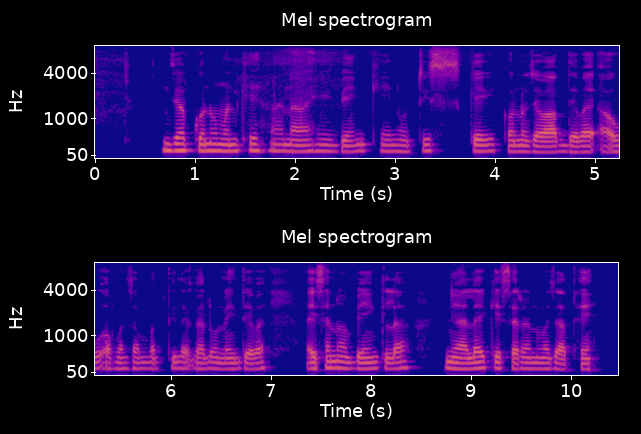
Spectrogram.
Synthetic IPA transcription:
d͡ʒɐb̚koːnomənkʰeɦãnaɦibẽːŋkʰːenoːʈɪskekoːnod͡ʒɐʋaːb̚d̪eːʋaeʔɐ̰uɐ̰pənsə̃mpət̪ːila̰ɡʱəlonɐɦĩd̪eːʋae | əɪsanabẽːŋkla | njaːləjkesɐɾənmə̃d͡ʒaːt̪ɦẽː

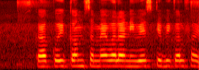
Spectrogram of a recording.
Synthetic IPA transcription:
kakoːikɐmsəməjʋaːlanɪʋeːskebʱɪkəlpʰa

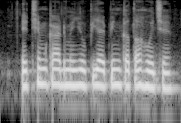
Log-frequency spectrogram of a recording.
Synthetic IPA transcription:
eʈiemkaɾɖmejupiajpinkət̪aɦojt͡ʃʰɛ

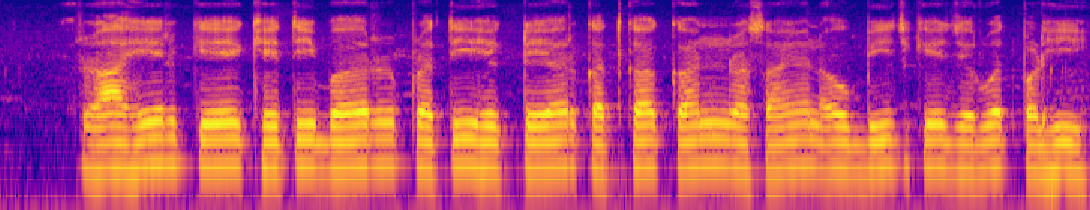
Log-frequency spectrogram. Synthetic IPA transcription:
ɾaːɦeɾkekʰeːt̪ibəɾpɾət̪iɦeːk̚ʈeːəɾkət̪kakənɾəsaːjənɔːɾbiːd͡ʒked͡ʒəɾuːɾət̪pəɽ̤iː

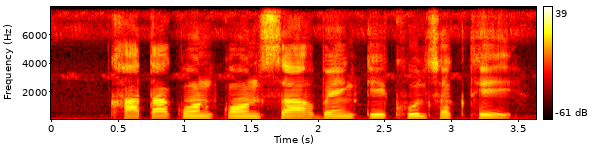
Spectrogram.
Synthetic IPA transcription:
kʰaːt̪akɔːnkɔnsabɛ̃ŋkːekʰulsəkt̪ʰe

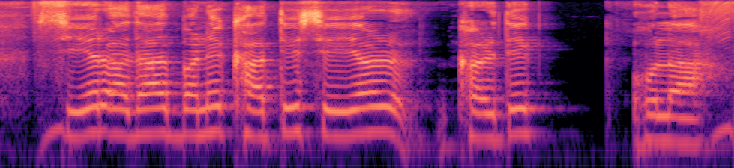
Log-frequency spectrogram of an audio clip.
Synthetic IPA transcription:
sejəɾəd̪ʱaɾbənekʰːat̪iɾsejəɾkʰəɾd̪e | ɦola

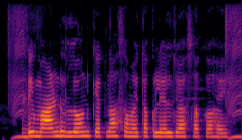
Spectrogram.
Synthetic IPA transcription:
ɖimaɳɖlonket̪nasəməjt̪əkleld͡ʒasəkəɦɛj

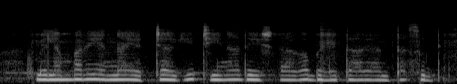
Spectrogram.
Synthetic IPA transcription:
mɛlɐmbɐɾijɐnːɐɦɛt͡ʃːaːɡit͡ʃiːnaːd̪ɛːʃɐd̪aːɡɐbeɭit̪aːɾeɐnt̪ɐsud̪ʱːi

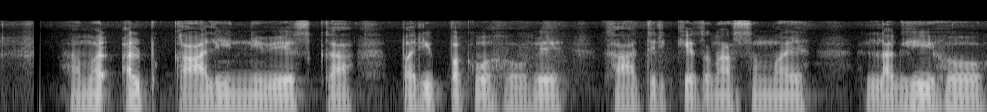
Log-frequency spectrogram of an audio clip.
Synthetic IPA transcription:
həməɾəlpkaːlinɪʋeːskapəɾɪpəkwɦoːwe | kʰaːt̪ɪɾkɪt̪nasəməj | ləɡiɦoː

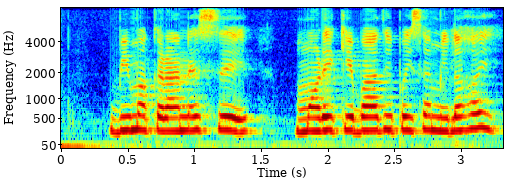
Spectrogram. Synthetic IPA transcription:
bimakɾanese | mʌɾekebad̪ʱipəjsamilʌɦʌj

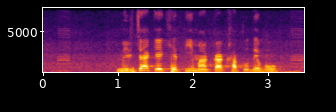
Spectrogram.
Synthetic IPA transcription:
miɾt͡ʃakɛkʰet̪imakakʰat̪ud̪ɛbɔ

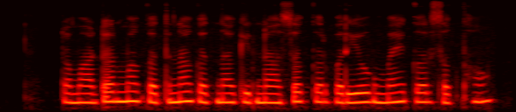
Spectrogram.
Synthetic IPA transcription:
ʈɐmaːʈəɾmẽkɐt̪nakɐt̪nakit̪naːsəkːɐɾpəɾjoːɡmɛ̃kɐɾsɐkt̪aũ

